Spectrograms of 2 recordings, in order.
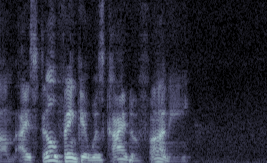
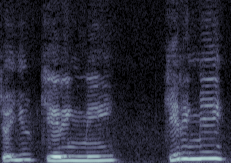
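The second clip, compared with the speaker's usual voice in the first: higher and higher, you can't be serious; mock disbelief; 9 semitones higher than usual. Reviewer mocking the show's silly excuse, rising disbelief. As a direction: scoff in exaggerated disbelief. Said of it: "I'm like".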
